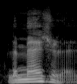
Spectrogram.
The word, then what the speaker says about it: Le Mesurier: It's actually pronounced John Le Mesurier, you see, as in treasurer, Le Mesurier.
